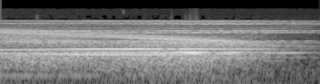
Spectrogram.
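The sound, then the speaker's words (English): A teleport sound effect from the video game Destiny: a dense, synthetic electronic drone of layered steady tones that swells gradually, peaks near the end, then begins to fade, with no voices. “That was Destiny sound effect.”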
